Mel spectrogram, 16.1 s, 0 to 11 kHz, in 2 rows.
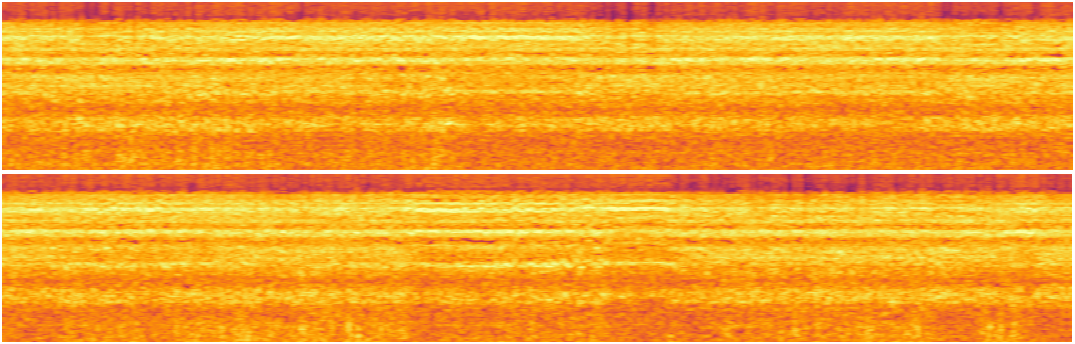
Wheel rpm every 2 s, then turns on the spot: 220, 230, 230, 230, 230, 220, 220, 220.
none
